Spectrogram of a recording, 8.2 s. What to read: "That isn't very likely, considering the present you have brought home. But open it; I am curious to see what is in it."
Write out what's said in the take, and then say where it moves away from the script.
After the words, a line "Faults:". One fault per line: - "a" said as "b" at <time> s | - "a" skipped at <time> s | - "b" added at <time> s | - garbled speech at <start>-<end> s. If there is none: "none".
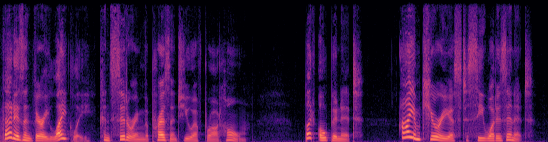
"That isn't very likely, considering the present you have brought home. But open it; I am curious to see what is in it."
Faults:
none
